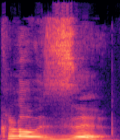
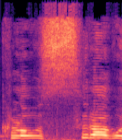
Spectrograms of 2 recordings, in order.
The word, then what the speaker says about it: close: close라고 하는 단어는 close 이렇게 읽으면 동사예요, 여러분들. 자동사, 타동사가 다 됩니다. 폐쇄 되다, 폐쇄 시키다. 이걸 만약에 close라고 읽으면 그때는 형용사도 되고 명사도 되고 자, 그 다음에 부사도 됩니다, 여러분들. 자, 가까운 애 뜻이죠.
